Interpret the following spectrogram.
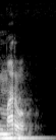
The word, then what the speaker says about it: Merv: When he returned home to Maro, pronounced Merv in English, which is found in Turkmenistan, and he unpacked his goods, he found that the pen was still with him.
